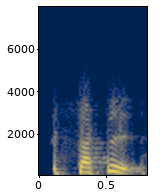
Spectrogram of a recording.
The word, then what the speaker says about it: subtle: Subtle. Subtle. That B is silent.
